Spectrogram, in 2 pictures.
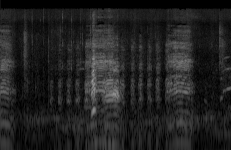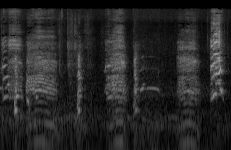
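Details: Spaced honks from three African geese, two male and one female, in a backyard, harsh calls rising in short bursts with quieter murmuring between.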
